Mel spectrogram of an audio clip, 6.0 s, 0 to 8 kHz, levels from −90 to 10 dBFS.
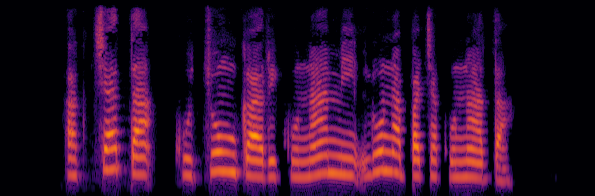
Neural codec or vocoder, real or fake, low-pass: none; real; 7.2 kHz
